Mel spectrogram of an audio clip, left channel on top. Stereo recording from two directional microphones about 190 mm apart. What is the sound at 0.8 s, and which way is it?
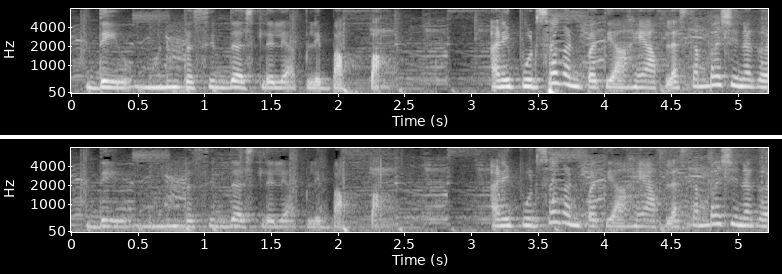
A woman's voice, 30° left (ahead or behind).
